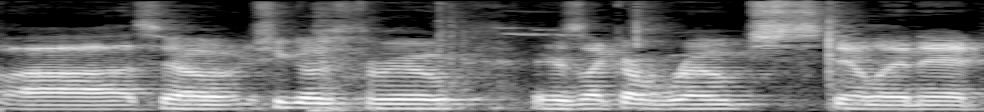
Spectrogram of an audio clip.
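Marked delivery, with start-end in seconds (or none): none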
